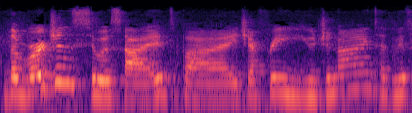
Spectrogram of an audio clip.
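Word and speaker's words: Eugenides: then i read the virgin suicides by jeffrey eugenine technically that's how you say it i said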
